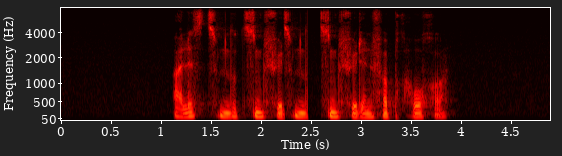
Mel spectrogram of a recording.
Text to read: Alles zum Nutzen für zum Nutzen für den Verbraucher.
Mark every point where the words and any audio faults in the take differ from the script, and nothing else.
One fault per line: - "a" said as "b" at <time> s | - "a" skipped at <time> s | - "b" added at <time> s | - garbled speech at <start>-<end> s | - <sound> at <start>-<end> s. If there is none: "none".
- dropout at 2.5-2.6 s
